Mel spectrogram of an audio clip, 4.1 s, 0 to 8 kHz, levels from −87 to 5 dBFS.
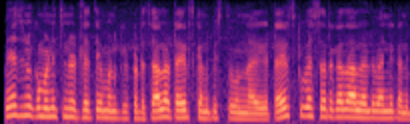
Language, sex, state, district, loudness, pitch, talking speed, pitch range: Telugu, male, Andhra Pradesh, Sri Satya Sai, -17 LUFS, 175 Hz, 220 wpm, 160-195 Hz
